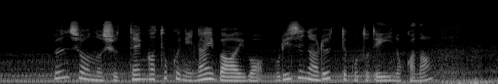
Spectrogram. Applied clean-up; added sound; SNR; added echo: none; Motorcycle; 10 dB; none.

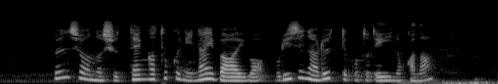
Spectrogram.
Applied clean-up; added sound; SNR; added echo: classical method log-MMSE.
